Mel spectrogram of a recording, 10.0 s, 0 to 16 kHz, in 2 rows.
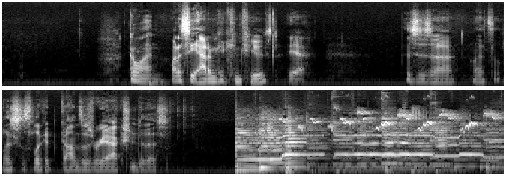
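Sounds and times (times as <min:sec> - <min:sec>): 
speech: 0:01.2 - 0:03.1, 0:04.0 - 0:06.8
birds chirping and tweeting in a played recording: 0:07.5 - 0:10.0.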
